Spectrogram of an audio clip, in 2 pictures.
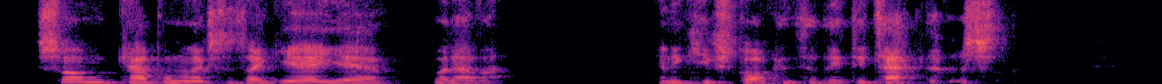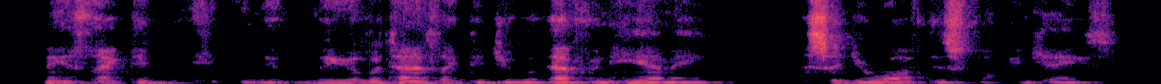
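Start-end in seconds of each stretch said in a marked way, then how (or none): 8.2-11.4 mock screaming, higher pitch. Retelling how a lieutenant yelled at a captain, retelling a scream. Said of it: "he's screaming at the captain".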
